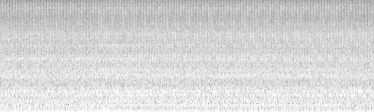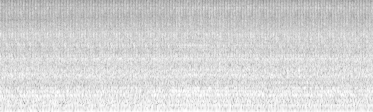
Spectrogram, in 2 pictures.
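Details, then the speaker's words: Car with individual coil-on-plug ignition and a misfire: uneven, stumbling idle with dropped beats; unplugging coil connectors one by one while running shows the misfire is in cylinder three. "Como se puede ver, ahí encontramos la falla Cuando quito este conector, el motor no falla."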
